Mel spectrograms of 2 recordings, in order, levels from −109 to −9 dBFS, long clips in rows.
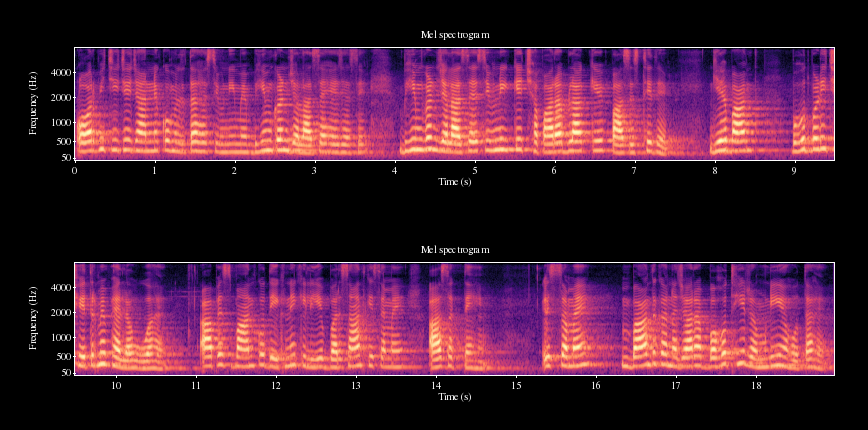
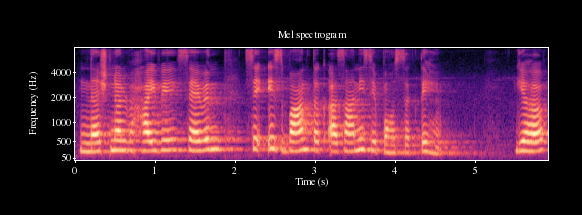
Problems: background sounds at intervals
